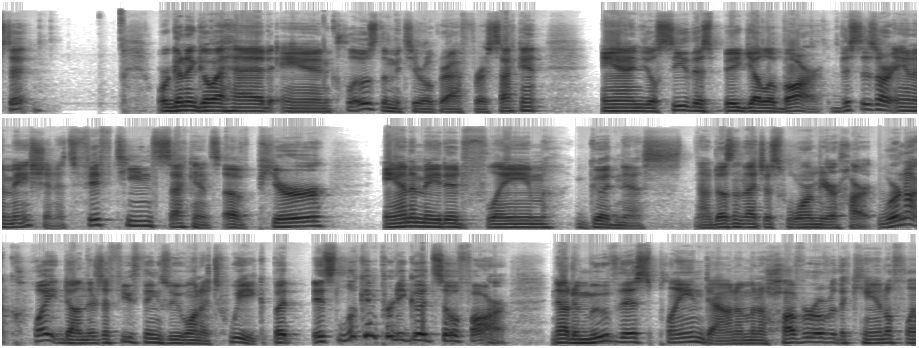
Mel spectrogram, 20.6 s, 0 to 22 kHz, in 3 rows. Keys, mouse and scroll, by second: 5.5 click, 13.4-15.7 drag.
